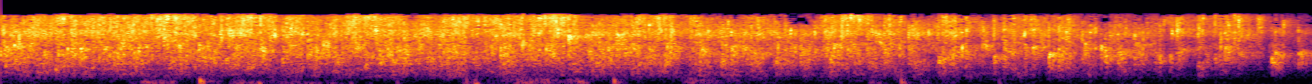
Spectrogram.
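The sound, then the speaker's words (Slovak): An audience at an evening church service applauds the three people who gave the sermon. The clapping is loud and sustained, with a few sharper individual claps standing out near the start. “Prosím, zatlieskajte týmto trom, ktorí vám spravili dnes večer kázanie.”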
